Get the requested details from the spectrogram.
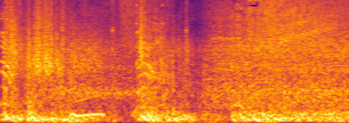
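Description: A loud blast bursts as a fighter is struck.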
